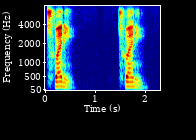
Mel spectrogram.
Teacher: if the T is after N, so the T won't be pronounced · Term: silent T after N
